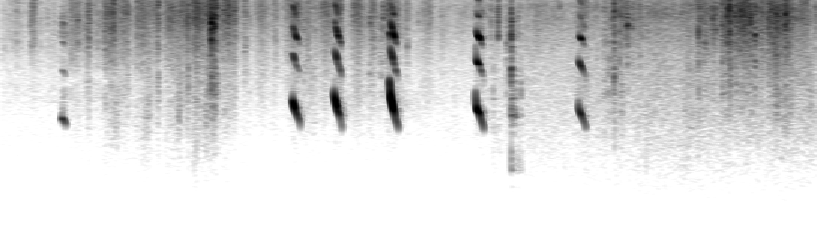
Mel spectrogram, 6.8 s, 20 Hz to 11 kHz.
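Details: Osprey calling at its nest on 28 July 2021: a run of about six clear, downward-slurred whistled chirps in quick irregular succession, with soft rustling and a faint hiss behind.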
